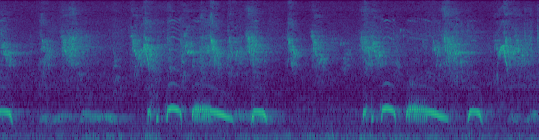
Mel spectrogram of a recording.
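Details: Spotted dove with a bell-like voice, cooing to lure wild doves: hoarse two-part coos, short notes followed by a long sliding coo, repeated twice, with insect-like buzzing and other birds chirping high above.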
